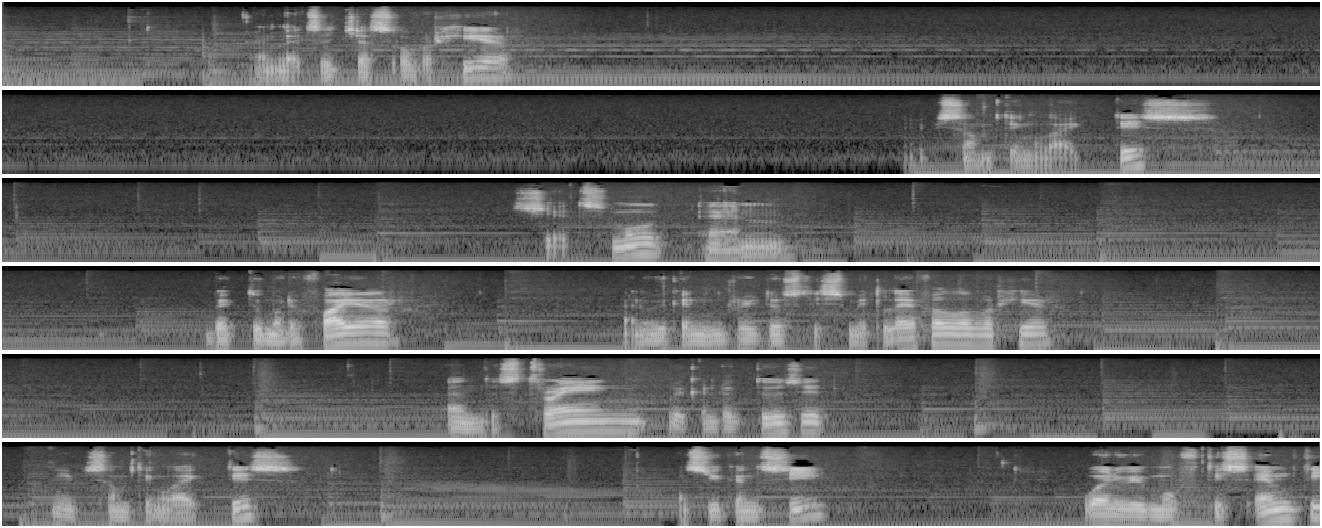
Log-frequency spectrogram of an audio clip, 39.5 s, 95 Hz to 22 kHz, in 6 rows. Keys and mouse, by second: 3.3-11.4 shift+drag, 13.8-14.8 right drag, 23.4-27.3 shift+drag, 28.2-33.4 shift+drag, 36.3 click, 39.0 g.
